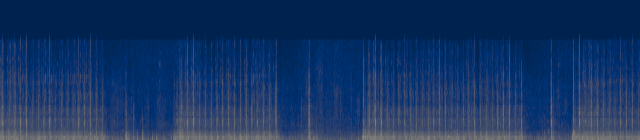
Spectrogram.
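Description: Electric sewing machine stitching a quarter-inch seam through a quilt sandwich of border strip, quilt top, batting and backing. It runs in bursts of two to three seconds with short stops between them.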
